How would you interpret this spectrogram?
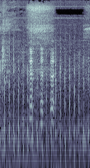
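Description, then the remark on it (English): A low, rapid whirring buzz of the supersonic beating wings of a Yanma in the Viridian Forest, pulsing in a fast steady rhythm like helicopter blades, fairly loud and continuous with no talking. “This can only be the supersonic wings of the Yanma.”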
